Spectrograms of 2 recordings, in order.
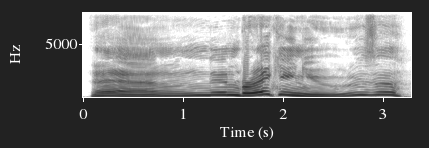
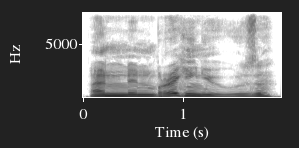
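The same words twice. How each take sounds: First: Every syllable is stretched out very long. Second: It is said in a lower, deeper, manlier voice. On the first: "drawing out every syllable of the word and as long as he could" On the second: "Lower, more manly, manlier than a sweaty jockstrap"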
